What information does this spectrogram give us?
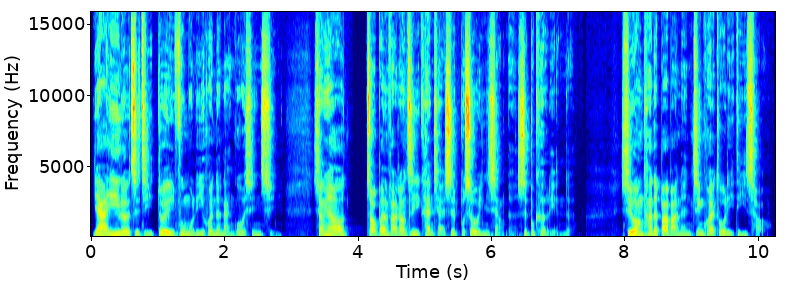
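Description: A man's voice: mid-range voice, sing-song, a little fast, a little mellow, husky. Guy hosting a podcast, explaining a story from notes, really varied intonation. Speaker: podcast host. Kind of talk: scripted narration of manga story and commentary.

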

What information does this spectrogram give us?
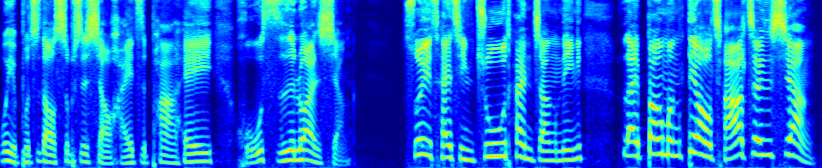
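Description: Man playing a worried, gentle castle father. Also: fairly high pitch, animated, a little slow, clean tone, dry recording, clean studio sound. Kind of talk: children's audio mystery drama. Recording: music behind the voice.

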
